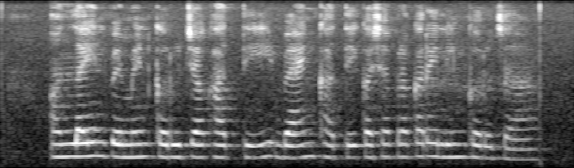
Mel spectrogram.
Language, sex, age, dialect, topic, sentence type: Marathi, female, 18-24, Southern Konkan, banking, question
